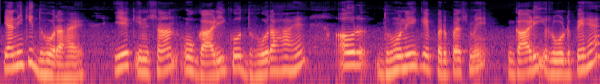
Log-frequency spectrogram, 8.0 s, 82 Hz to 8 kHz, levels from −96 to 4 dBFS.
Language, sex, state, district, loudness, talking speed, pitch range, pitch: Hindi, male, Bihar, Katihar, -17 LUFS, 165 wpm, 150-200 Hz, 170 Hz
